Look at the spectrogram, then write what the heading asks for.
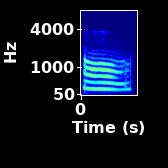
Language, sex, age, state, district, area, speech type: Assamese, female, 18-30, Assam, Charaideo, rural, conversation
